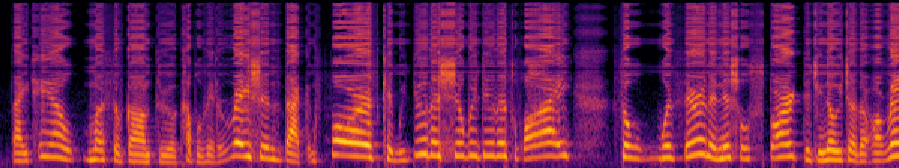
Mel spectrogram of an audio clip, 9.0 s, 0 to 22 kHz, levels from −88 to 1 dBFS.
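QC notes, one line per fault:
Throughout, imaging from sample-and-hold upsampling: samples are repeated without a smoothing filter, which fits 8 kHz audio raised to 48 kHz, leaving a mirror-image copy of the speech between 4 and 8 kHz, about 14 dB down, heard as metallic fizz tracking the speech.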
